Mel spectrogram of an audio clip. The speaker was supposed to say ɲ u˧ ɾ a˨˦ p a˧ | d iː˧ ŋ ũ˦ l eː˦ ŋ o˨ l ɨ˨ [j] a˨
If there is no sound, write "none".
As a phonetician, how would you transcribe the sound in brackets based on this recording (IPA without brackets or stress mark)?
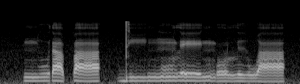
w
